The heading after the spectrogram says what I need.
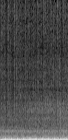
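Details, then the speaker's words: Silver junkyard BMW on its second start of the day after a quick prime: a deep, lumpy low burble with uneven pulses right after starting; rough running. It starts good on some occasions and terrible on others; cause not found. "Oh my god, what is wrong with this thing? It sounds so bad. It'll start up, it'll sound good. It'll start up and it'll sound terrible."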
